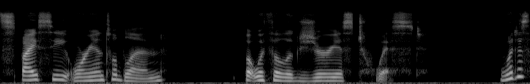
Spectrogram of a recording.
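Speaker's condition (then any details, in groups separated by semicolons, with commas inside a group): No condition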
